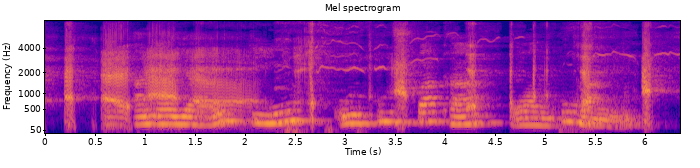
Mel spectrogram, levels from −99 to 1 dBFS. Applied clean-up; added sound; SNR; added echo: none; Cough; 2 dB; reverberation time 0.6 s.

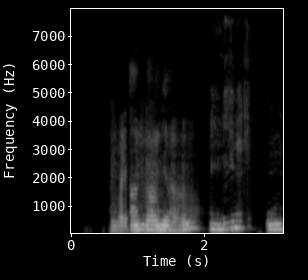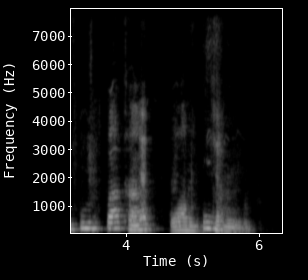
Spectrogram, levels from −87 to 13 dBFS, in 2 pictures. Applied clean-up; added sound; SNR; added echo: neural mask model DeepFilterNet 3.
